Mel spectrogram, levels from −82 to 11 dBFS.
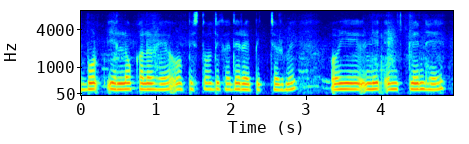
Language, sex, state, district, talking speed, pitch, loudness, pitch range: Hindi, female, Arunachal Pradesh, Longding, 170 wpm, 215 Hz, -15 LUFS, 205-220 Hz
